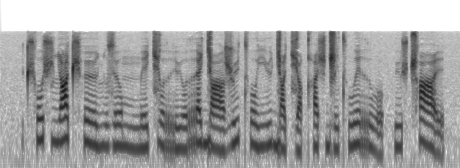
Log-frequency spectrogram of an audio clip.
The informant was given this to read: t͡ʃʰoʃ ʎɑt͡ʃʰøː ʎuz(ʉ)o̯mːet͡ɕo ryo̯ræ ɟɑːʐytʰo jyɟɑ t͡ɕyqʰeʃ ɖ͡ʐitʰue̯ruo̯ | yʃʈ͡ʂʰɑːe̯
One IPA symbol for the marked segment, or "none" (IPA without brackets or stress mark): ø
